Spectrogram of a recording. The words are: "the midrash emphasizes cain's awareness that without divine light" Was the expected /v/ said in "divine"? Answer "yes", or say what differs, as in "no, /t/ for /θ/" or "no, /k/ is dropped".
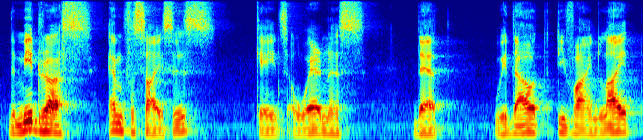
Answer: yes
